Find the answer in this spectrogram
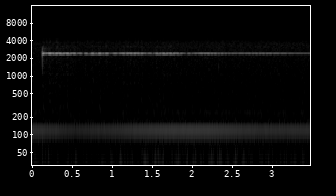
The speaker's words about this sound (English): So I'm going to go ahead and open up the microphones, and I'm going to ring the chime now.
